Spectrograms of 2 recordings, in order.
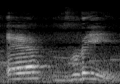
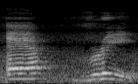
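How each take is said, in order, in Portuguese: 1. A vogal do meio não é pronunciada, resultando em duas sílabas. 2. A vogal do meio não é pronunciada, resultando em duas sílabas.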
